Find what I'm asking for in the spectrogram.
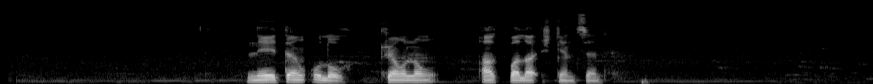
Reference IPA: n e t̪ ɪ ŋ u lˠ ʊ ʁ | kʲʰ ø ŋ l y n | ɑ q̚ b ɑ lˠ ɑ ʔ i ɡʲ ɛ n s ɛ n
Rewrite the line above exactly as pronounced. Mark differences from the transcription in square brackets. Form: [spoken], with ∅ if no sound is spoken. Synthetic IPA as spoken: n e t̪ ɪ ŋ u lˠ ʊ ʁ | kʲʰ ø ŋ l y [ŋ] | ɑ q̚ b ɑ lˠ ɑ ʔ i [kʲ] ɛ n s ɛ n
